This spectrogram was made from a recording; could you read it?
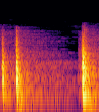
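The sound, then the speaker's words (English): A coded knock: three solid knocks on a wooden door in a deliberate pattern, two quick raps close together, a pause of about a second, then one final knock, fairly loud. “Remember the knock in case you come back by yourself.”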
